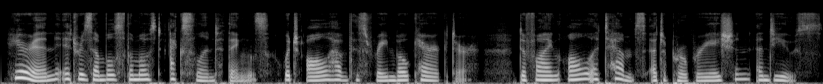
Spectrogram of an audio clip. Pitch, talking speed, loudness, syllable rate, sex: 200 Hz, 145 wpm, -18 LUFS, 4.6 syllables/s, female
